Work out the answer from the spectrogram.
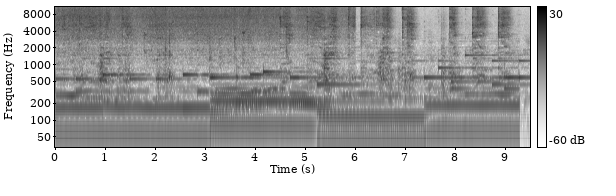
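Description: Sliced onions frying in hot oil in a metal karai, sizzling steadily, while a metal spatula stirs and scrapes against the pan. In the second half the sizzle thins and the separate spatula strokes stand out.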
